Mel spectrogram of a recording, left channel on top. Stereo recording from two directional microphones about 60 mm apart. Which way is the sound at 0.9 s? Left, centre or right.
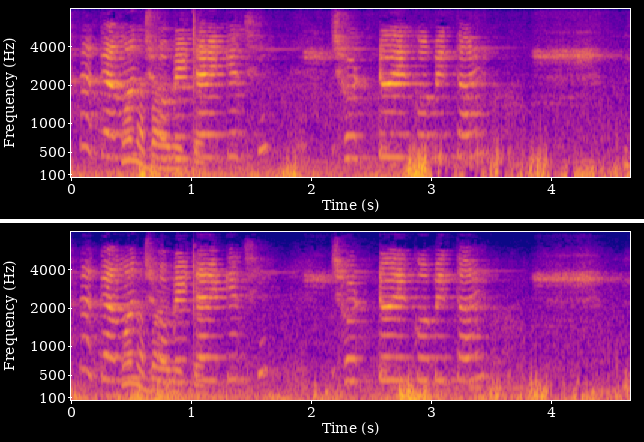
Right.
